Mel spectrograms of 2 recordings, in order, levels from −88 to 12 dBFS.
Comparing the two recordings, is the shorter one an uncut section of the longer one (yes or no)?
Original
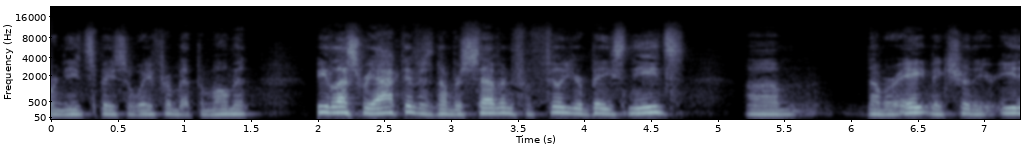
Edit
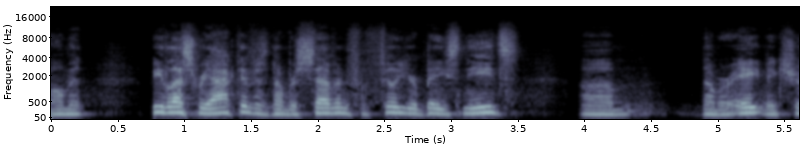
yes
